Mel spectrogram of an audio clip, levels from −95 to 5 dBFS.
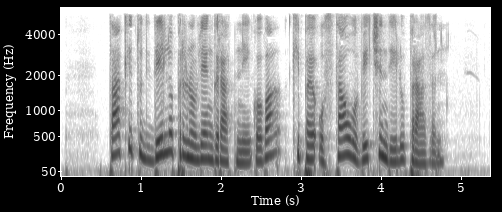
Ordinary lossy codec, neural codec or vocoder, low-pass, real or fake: MP3, 48 kbps; none; 5.4 kHz; real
